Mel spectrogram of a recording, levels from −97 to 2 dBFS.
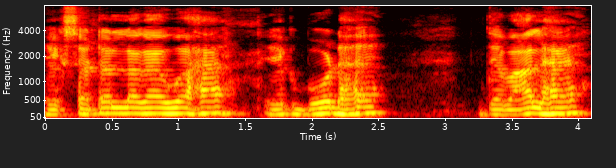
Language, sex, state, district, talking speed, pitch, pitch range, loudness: Hindi, male, Bihar, Jahanabad, 145 wpm, 150 Hz, 130-155 Hz, -22 LUFS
